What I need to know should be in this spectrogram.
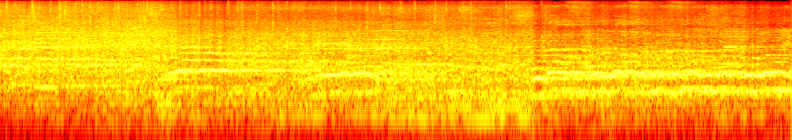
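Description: A large crowd cheers and applauds in an echoing arena.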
